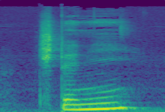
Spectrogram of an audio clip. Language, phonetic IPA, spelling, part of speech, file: Czech, [ˈt͡ʃtɛɲiː], čtení, noun / adjective, Cs-čtení.ogg
- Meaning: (noun) 1. verbal noun of číst 2. reading; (adjective) animate masculine nominative plural of ctěný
